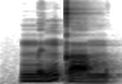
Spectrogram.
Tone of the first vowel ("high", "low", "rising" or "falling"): rising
